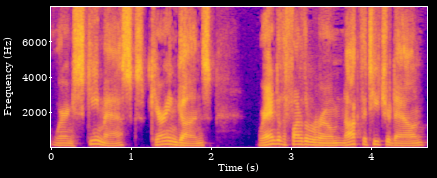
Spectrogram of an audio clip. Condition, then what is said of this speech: None; typical speech.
